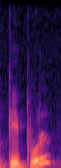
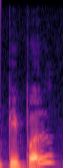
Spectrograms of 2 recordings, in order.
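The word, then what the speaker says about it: people: मे है तो मे लिखेंगे, मे, यहाँ पे एक्सक्लामेशन मार्क है, यहाँ पे गुड लिखा हुआ है, यहाँ पे पीपुल बोलते हैं उच्चारण में, बट पीपल होता है, पीपल लिव लॉन्ग, ठीक है।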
